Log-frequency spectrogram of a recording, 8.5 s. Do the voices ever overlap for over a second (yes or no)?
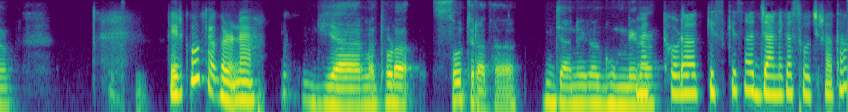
no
